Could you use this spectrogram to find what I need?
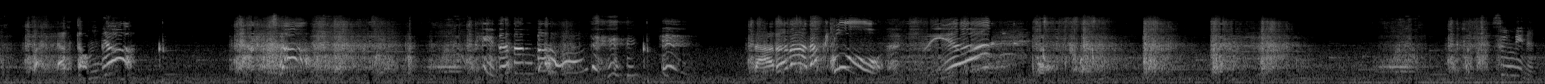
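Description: Fighting game sound effects whoosh and clash in bursts.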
